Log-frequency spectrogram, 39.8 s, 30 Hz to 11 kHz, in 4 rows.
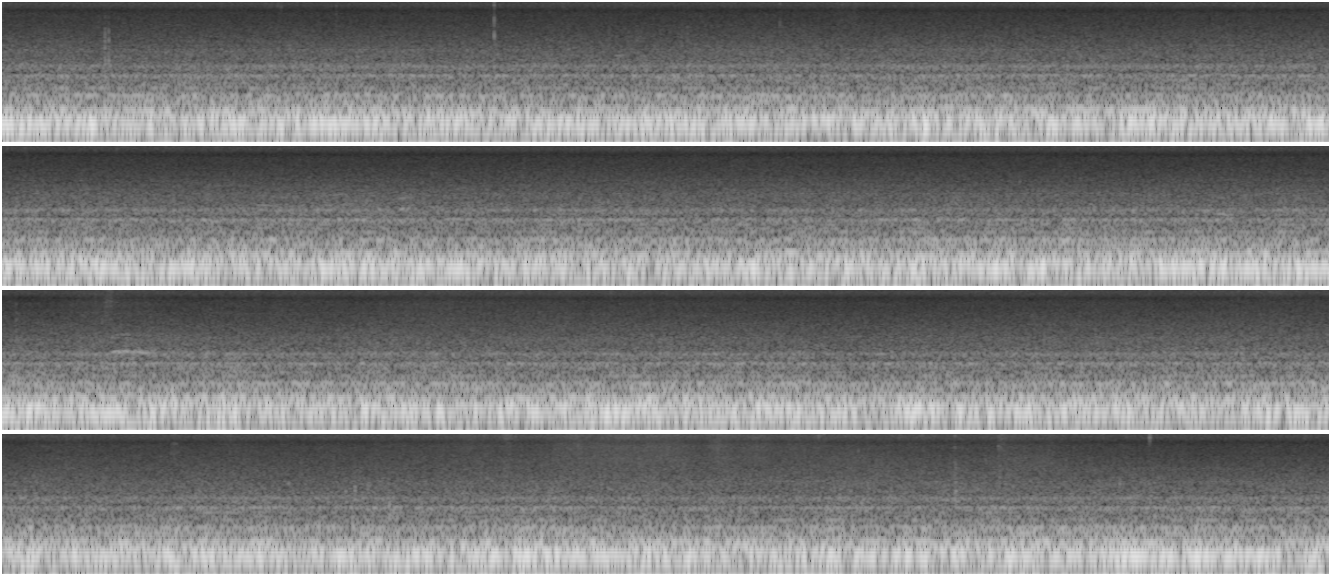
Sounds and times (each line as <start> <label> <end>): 0.0 Hydroelectric Plant Air Conduit Drone 39.8
29.4 rustling of wind in the grass 39.8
